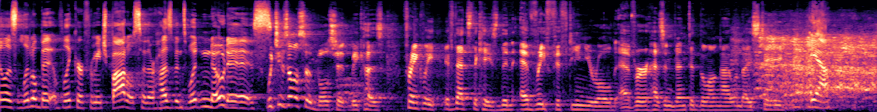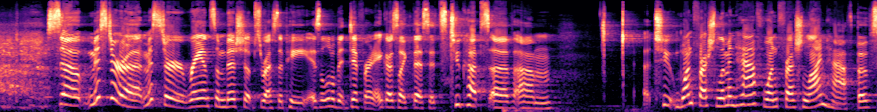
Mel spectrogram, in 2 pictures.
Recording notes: It&#8217;s our live show! It’s our live show! As part of the DSI Comedy festival, Sound Bites!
